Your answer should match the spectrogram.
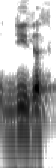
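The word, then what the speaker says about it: Jesus: में लिखा हुआ है जेई एस यू एस तब उसको ूस नहीं पढ़ने लगे उसको जीसस पढ़ने लगे और लेकिन यह हिंदुस्तान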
